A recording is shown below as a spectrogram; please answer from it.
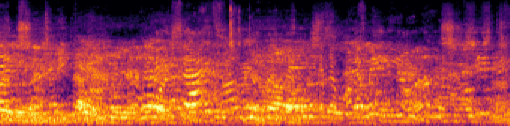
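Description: Many people talking at once: overlapping conversations of a seated group split into small discussions, a steady hubbub of voices with no single speaker standing out.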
